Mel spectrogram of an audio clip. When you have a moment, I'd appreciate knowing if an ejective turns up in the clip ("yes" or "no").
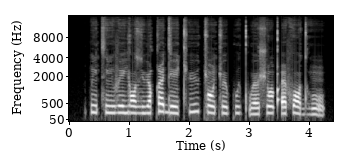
yes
